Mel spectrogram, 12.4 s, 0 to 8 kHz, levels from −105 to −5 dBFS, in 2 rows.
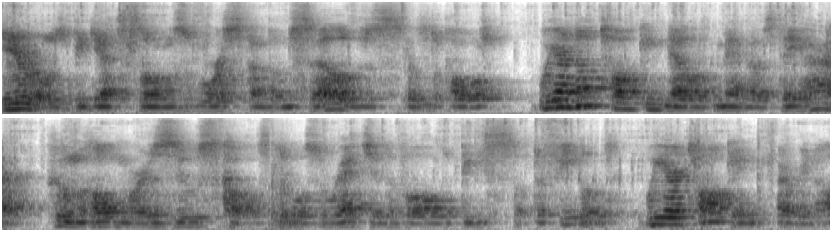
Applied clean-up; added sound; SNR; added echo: neural separator model SepFormer DNS4.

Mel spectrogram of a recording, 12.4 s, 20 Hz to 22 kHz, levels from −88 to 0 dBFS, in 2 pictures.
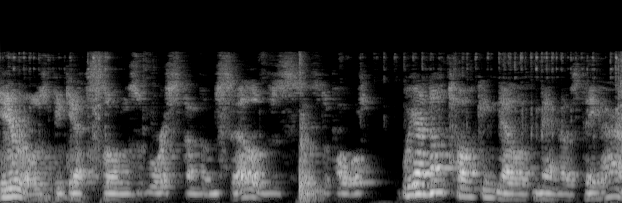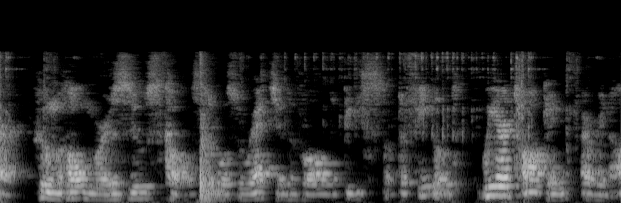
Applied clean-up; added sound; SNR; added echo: classical method WPE with log-MMSE.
